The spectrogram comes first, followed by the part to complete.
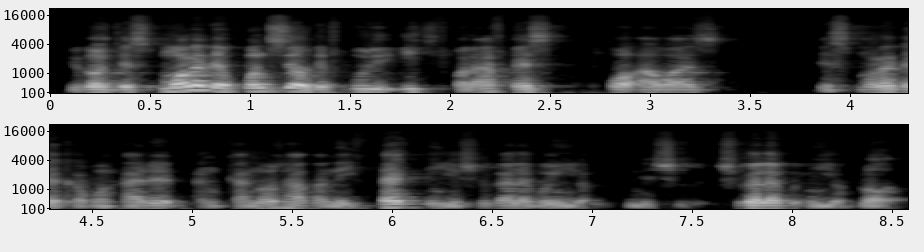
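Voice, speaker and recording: Male health presenter, coarse gravelly voice thick with a cold, very dark tone, repetitive and emphatic instructional delivery. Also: mid-range voice, rough recording. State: congested and hoarse with a cold. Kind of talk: instructional talk to viewers.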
